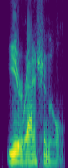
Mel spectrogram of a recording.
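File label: "irrational", American English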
